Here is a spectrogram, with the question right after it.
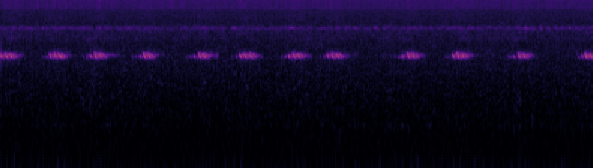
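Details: Cricket chirping at midnight in quiet farm fields: a steady series of short, high, pulsed chirps, about twelve in eight seconds, evenly spaced over a soft low hum, with no other animals heard.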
